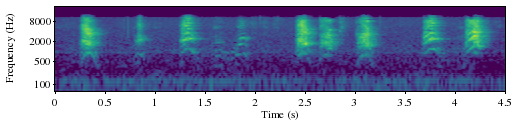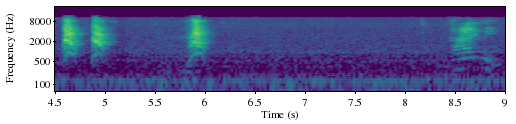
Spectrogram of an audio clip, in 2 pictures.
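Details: Small puppy yapping at a seated cat inside a home: a quick run of about eleven shrill barks over six seconds, then a pause and a brief wavering, rising-falling cry at the end.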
